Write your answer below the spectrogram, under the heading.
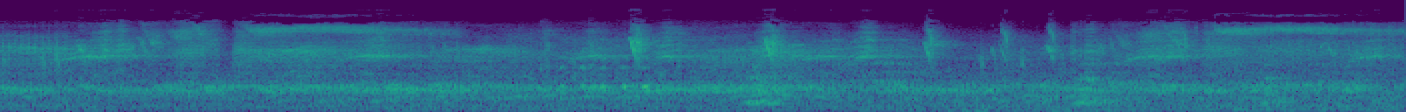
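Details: Red-billed wood hoopoes at the nest feeding chicks, giving scratchy chattering notes in loose bursts, with brief sharp clicks and a constant low droning background.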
